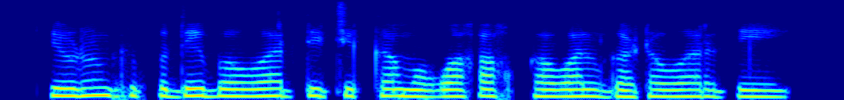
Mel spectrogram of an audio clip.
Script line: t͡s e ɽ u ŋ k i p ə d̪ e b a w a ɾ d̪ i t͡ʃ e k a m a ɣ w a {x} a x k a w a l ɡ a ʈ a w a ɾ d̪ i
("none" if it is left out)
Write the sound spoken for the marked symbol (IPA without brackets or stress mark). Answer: x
